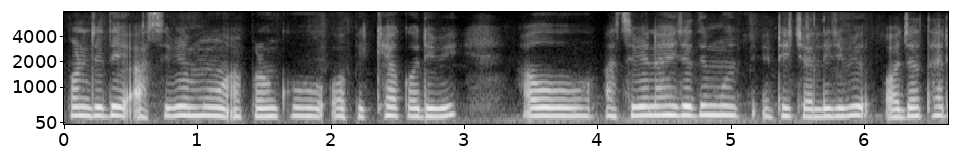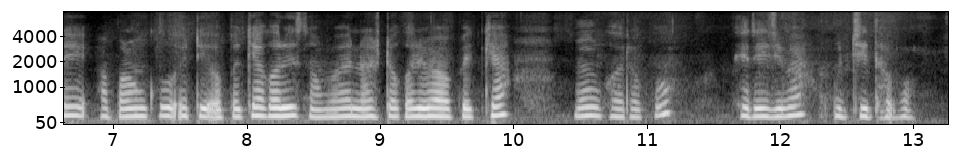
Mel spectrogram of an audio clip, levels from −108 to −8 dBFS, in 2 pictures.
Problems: none marked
